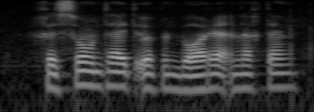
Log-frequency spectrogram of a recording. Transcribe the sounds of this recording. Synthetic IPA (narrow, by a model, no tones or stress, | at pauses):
χəsɔntɦəjtṵəpənbɑːɾəʔə̰nləχtəŋ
